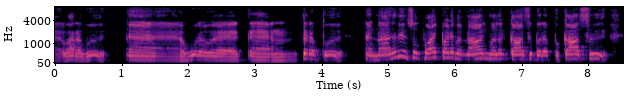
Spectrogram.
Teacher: இறுதியாக வருகின்ற தன்னுடைய உகரம் தன்னுடைய மாத்திரையில் குறைந்து ஒலிக்கும் · அந்த உகரம் குன்றி அரை மாத்திரையாக ஒலிக்கும் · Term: குற்றியல் உகரம், அக்கிய ஊ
